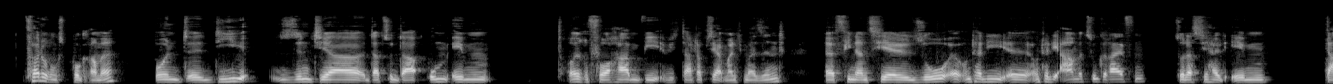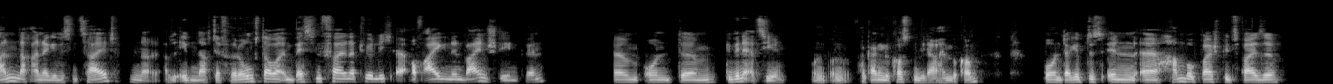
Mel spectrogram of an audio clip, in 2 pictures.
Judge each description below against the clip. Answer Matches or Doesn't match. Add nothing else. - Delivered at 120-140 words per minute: Doesn't match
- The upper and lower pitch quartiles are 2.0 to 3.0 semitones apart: Matches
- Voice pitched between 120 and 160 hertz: Doesn't match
